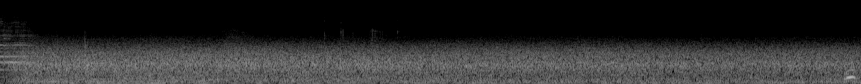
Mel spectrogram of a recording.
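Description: Steady outdoor city background noise, an even hum of distant traffic, with a few faint clicks about three and a half seconds in.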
